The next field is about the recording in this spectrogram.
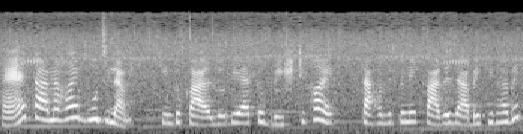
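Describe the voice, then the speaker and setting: A woman voicing a worried, sharp-tongued village housewife in a moral-tale cartoon. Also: a little high, lively intonation, fairly quick, music in the background, lightly acted, low-quality recording. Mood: concerned.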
